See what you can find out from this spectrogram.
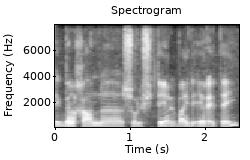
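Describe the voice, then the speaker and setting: Over music in the background, a man with a non-native accent speaks with lively intonation. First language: non-Dutch (speaking Dutch). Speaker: refugee newcomer, bus driver. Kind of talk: personal testimony interview. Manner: halting, many hesitations.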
